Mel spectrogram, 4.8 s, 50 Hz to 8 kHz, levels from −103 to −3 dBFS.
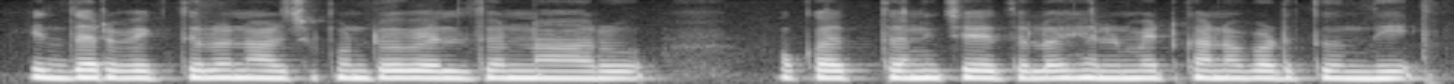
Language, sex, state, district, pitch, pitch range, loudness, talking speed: Telugu, male, Telangana, Hyderabad, 210 Hz, 205-215 Hz, -13 LUFS, 100 wpm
